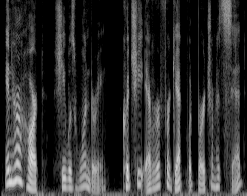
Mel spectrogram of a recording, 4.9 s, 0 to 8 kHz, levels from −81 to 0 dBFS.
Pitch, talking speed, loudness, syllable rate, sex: 140 Hz, 170 wpm, -22 LUFS, 4.5 syllables/s, male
